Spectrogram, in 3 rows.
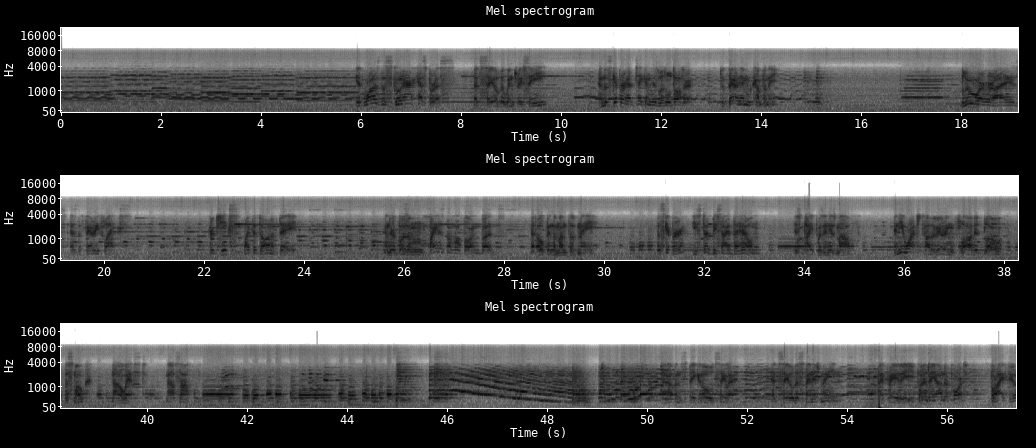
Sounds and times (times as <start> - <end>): Music: 0.0 - 57.3
Speech: 5.9 - 9.7, 10.8 - 12.6, 13.2 - 14.4, 18.0 - 20.5, 22.1 - 23.9, 25.6 - 27.9, 28.6 - 29.9, 31.1 - 33.1, 33.8 - 35.1, 35.8 - 40.9, 50.3 - 51.8, 52.4 - 53.9, 54.6 - 57.3.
